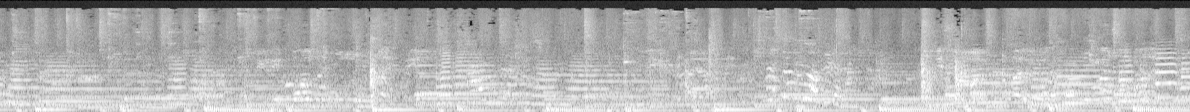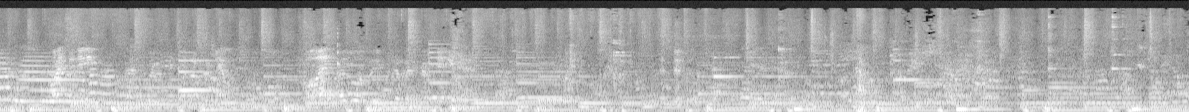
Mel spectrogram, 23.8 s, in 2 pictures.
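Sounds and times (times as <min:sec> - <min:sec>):
murmur of voices in a seaside cafe: 0:00.0 - 0:23.7
music with a low bass line and busy melody: 0:00.0 - 0:23.7.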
